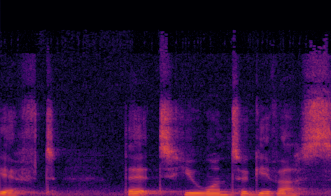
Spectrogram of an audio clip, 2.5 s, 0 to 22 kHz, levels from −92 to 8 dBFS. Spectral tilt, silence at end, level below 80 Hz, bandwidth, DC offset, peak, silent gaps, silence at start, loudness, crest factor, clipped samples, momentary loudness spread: -3.5 dB/octave; 0 s; -70 dBFS; 19 kHz; under 0.1%; -16 dBFS; none; 0 s; -32 LUFS; 18 dB; under 0.1%; 10 LU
